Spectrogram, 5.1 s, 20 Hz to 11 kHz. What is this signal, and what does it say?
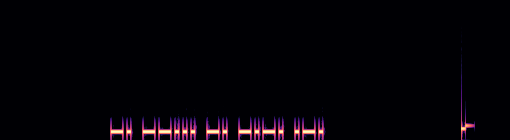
Morse code, heard as a keyed tone, about 30 wpm, 700 Hz. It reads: N7NCR
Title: USA Call Signs 30wpm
